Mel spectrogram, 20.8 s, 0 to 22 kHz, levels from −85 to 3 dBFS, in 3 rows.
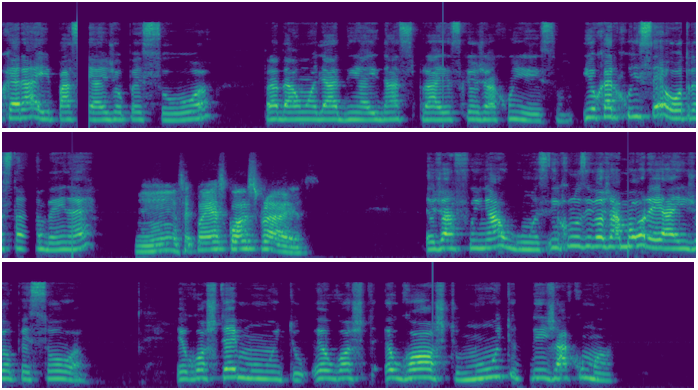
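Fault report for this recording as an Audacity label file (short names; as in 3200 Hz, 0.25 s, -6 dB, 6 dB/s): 0.750000	0.870000	gap 0.123 s
4.410000	4.410000	pop -9 dBFS
7.640000	7.650000	gap 8 ms
13.200000	13.210000	gap 5.2 ms
18.190000	18.190000	pop -7 dBFS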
